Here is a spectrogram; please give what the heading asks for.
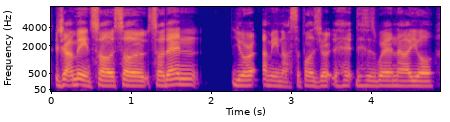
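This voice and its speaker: A man's voice: medium pitch, flat delivery, fairly quick, fairly bright tone, clean tone, no echo, studio quality. A man with a London accent, hosting as a DJ in a casual interview, encouraging and chatty. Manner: encouraging, many affirming murmurs. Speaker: DJ and podcast host.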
